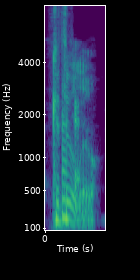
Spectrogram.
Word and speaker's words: Cthulhu: Yeah, Cthulhu.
